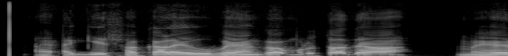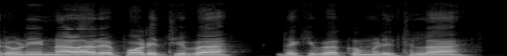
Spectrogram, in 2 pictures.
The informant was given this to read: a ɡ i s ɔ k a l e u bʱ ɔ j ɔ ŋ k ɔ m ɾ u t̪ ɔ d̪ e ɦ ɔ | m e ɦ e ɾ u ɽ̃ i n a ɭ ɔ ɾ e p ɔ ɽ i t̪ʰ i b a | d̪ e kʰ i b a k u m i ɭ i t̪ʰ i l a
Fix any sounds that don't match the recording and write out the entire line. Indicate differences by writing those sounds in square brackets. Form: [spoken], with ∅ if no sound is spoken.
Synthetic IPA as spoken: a ɡ i s ɔ k a [ɭ] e u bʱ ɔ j ɔ ŋ k ɔ m ɾ u t̪ ɔ d̪ e ɦ ɔ | m e ɦ e ɾ u ɽ̃ i n a ɭ ɔ ɾ e p ɔ ɽ i t̪ʰ i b a | d̪ e kʰ i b a k u m i ɭ i t̪ʰ i l a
